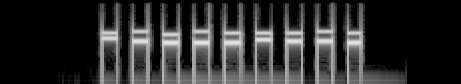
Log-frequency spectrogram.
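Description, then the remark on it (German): Telephone tones from placing an outgoing call from a car stopped on the hard shoulder of the Autobahn to Silbruck: a quick, even run of about nine short, mid-pitched two-note keypad beeps, clear and steady, with no voices. “Ich fahre jetzt auf den Pannenstreifen und lüte denen an.”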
